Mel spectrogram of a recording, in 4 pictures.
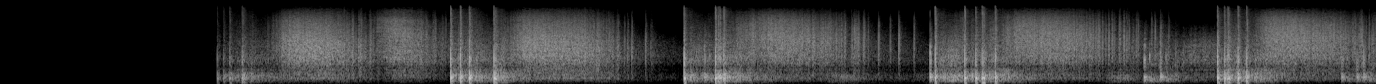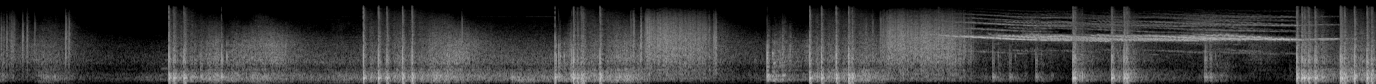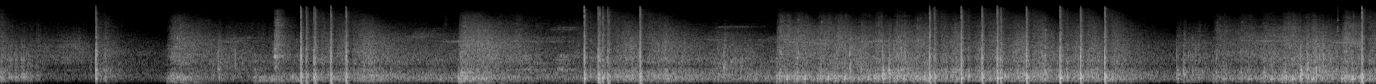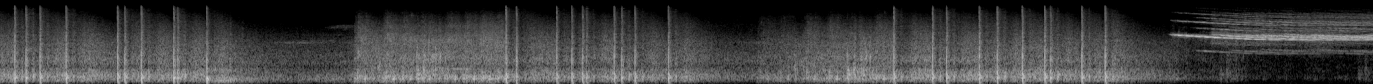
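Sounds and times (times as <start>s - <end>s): shrill firework whistle: 22.9s - 27.4s, 29.4s - 30.7s, 31.4s - 33.6s, 34.5s - 36.6s, 39.7s - 41.2s, 43.9s - 46.3s, 53.0s - 55.0s.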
